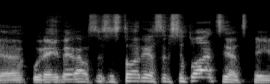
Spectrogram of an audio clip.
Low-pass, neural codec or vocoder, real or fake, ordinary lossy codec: 10.8 kHz; codec, 44.1 kHz, 2.6 kbps, SNAC; fake; MP3, 96 kbps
